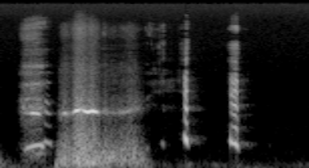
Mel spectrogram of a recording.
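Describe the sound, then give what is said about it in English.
A person whistling with a breathy, unsteady tone: a wavering sustained note after an airy intake, then two short, separate whistled toots. “I'm just whistling.”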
